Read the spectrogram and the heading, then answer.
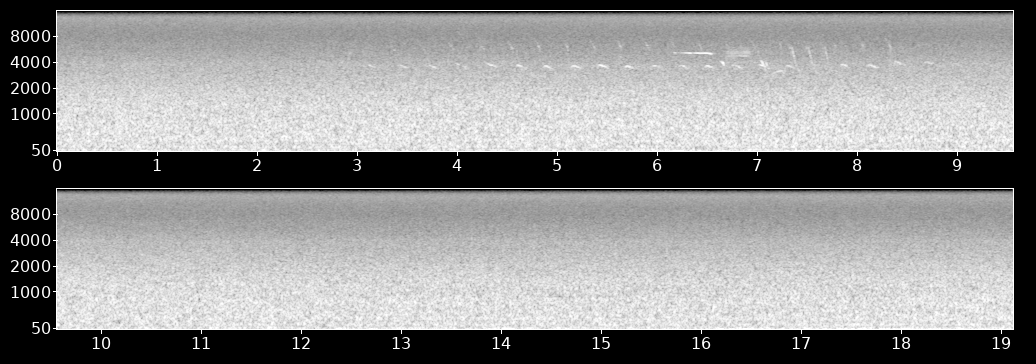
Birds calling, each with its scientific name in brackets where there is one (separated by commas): American Pipit (Anthus rubescens), White-crowned Sparrow (Zonotrichia leucophrys)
